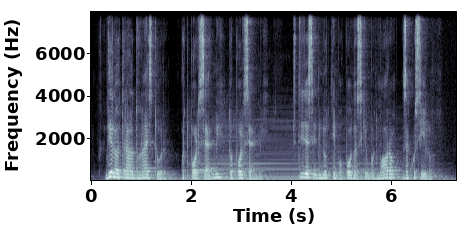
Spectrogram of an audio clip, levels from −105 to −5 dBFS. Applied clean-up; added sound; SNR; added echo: none; Bowed string instrument; 18 dB; none.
